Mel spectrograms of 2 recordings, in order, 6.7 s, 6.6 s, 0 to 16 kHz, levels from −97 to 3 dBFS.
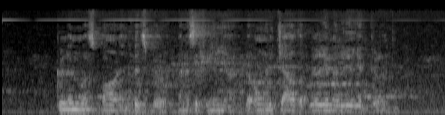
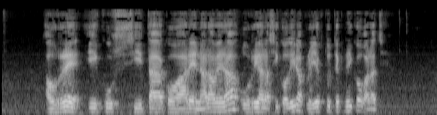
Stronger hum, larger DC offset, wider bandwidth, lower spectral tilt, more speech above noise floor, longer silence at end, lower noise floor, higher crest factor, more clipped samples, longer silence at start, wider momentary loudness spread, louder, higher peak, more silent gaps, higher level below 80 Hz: neither; neither; about the same, 11.5 kHz vs 11.5 kHz; about the same, -4 dB/octave vs -4 dB/octave; second, 22 dB vs 34 dB; second, 0 s vs 0.8 s; first, -63 dBFS vs -58 dBFS; about the same, 18 dB vs 22 dB; neither; second, 0.05 s vs 0.7 s; first, 19 LU vs 8 LU; second, -41 LUFS vs -24 LUFS; second, -24 dBFS vs -4 dBFS; neither; about the same, -62 dBFS vs -60 dBFS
